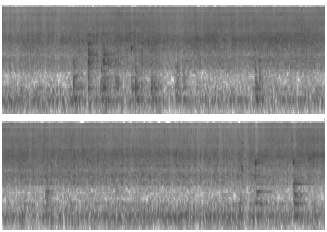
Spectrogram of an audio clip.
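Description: Prawns and bottle gourd in a thick chilli masala sizzling in a pot while a wooden spatula stirs them, with a steady hiss and a few light knocks.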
